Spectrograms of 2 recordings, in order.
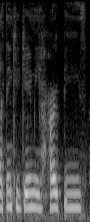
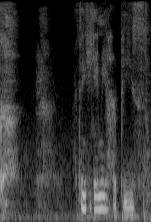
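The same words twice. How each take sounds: First: Said in the usual way. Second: Unvoiced, slow secretive whisper; whispered confession. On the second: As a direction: breathe it like a shameful secret. Ex's whispered phone confession.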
